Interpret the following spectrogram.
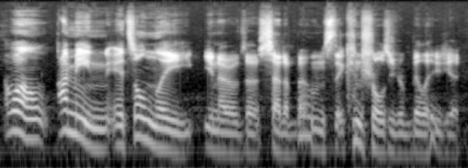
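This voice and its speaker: A man's voice: medium pitch, expressive, moderate pace, pushed and bright. A man chatting casually with friends on a voice call, dry and joking. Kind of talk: casual chat.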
